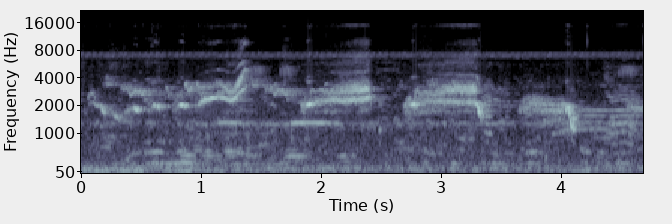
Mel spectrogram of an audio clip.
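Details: White-rumped shama (murai) in gaya sujud style giving a string of bright whistled phrases, some rising, some slurred downward, over a faint steady background hiss.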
